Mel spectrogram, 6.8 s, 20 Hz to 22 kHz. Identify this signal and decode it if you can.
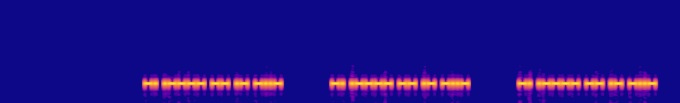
Morse code, heard as a keyed tone, about 48 wpm, 690 Hz. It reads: N1MAX N1MAX N1MAX
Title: USA Call Signs - 5 Characters - Repeated 3x - 50wpm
